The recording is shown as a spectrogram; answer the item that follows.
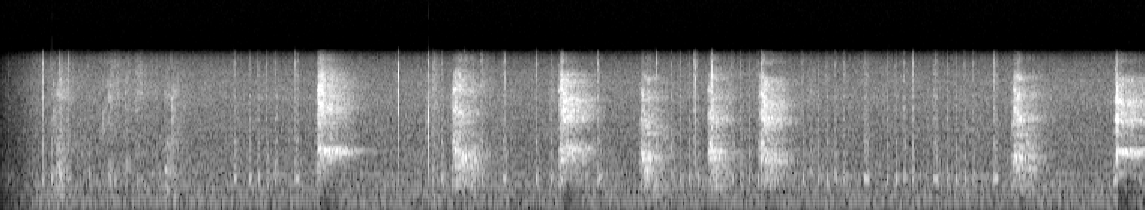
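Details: Female Italian Greyhound barking because she is scared of her own reflection indoors: short, yappy barks in irregular bursts over a steady low hum.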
